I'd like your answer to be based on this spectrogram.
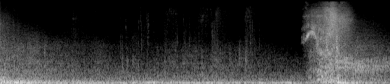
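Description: A Confringo fire spell in Hogwarts Legacy detonates in one sharp, loud burst near the end, rising out of a low, rumbling game background.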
